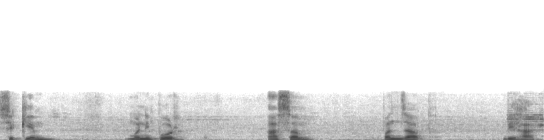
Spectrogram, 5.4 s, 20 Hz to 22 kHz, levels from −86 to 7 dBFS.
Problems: constant background noise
